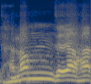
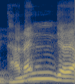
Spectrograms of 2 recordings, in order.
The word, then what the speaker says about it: धनंजय: यहां पर अनुस्वार का उच्चारण य ये अक्षर होता है दोस्तों, च छ ज झ य। तो ये धनंजय नहीं है, धनंजय भी नहीं है, ये धनंजय है, धनंजय। य का उच्चारण ज के साथ होता है दोस्तों।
